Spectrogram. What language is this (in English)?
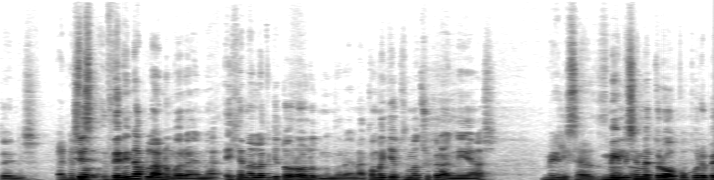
Greek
